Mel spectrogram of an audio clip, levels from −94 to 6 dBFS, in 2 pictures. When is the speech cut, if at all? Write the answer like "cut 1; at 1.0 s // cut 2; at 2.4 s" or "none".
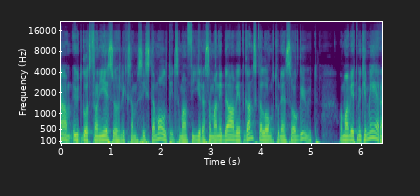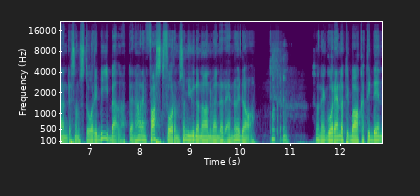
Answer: none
